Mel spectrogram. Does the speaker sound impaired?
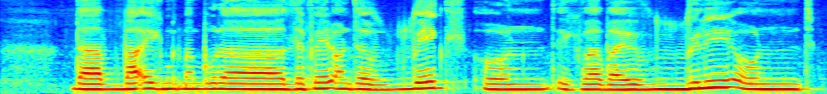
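Yes: Down syndrome; trisomy 21, present from birth, operated right after birth in Hannover, back corset worn earlier; adult, 26 years old.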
